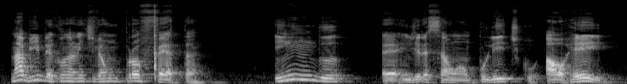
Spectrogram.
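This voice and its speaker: A young man from Brazil talks straight to the camera in an opinion monologue. His voice sits a little low. He argues with rising intensity, piles up rhetorical questions, and drops to quiet asides between loud bursts. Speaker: YouTuber giving opinion.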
